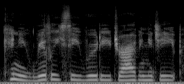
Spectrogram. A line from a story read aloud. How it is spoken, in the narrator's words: he asked, chuckling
